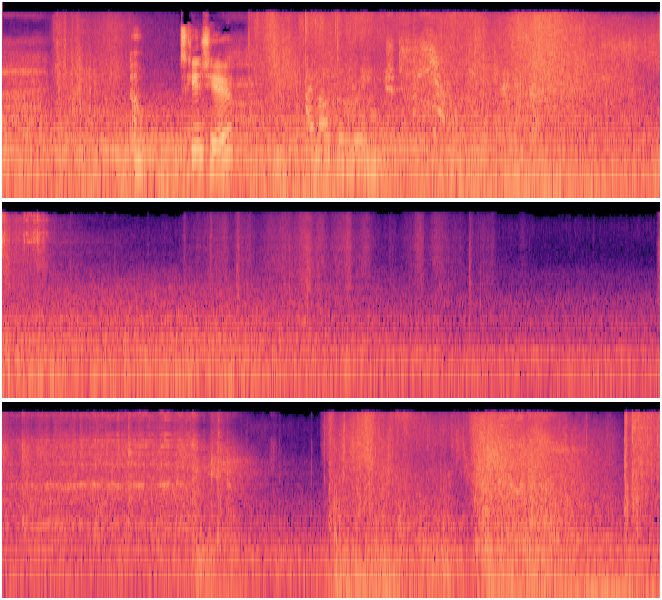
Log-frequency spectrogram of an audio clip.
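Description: Spell effects crackle and burst during a fight.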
